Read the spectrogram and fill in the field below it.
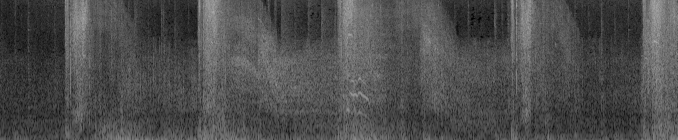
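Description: Explosions burst loudly, one after another.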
